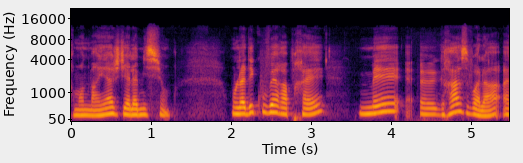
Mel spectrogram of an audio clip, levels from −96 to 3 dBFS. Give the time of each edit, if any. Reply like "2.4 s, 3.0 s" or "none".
none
